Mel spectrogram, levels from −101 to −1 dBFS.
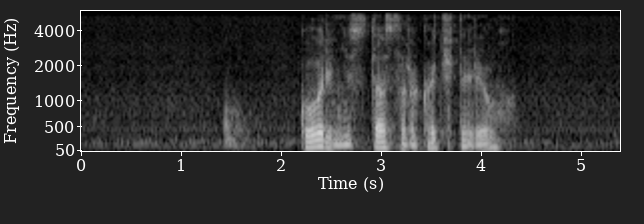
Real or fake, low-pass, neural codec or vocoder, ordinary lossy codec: fake; 5.4 kHz; codec, 16 kHz, 4 kbps, FunCodec, trained on Chinese and English, 50 frames a second; Opus, 64 kbps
